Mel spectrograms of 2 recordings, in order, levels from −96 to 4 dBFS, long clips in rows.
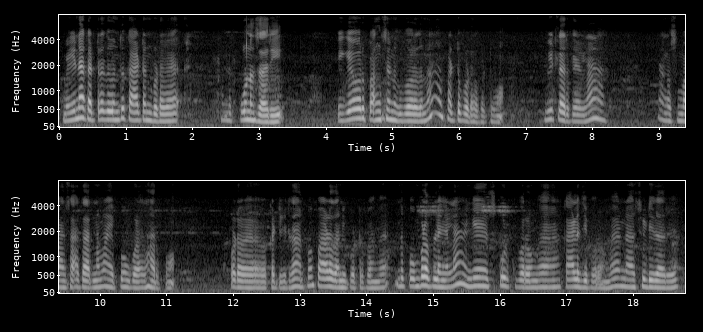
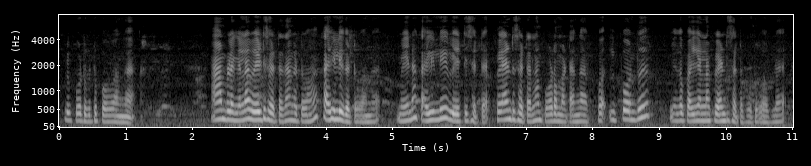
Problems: none marked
